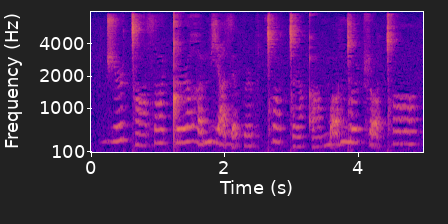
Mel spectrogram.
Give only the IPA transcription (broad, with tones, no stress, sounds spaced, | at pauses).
d͡ʒ ə˞˧˥ ǀ ɑ˩ sˤ ə˞˧ ǃ ə˞˧˥ ʁ ə̰˧˥ m ʑ ɑ̰˧ z ə̰˩˧ f ə˞˩˧ f ǀʰ ɔ˥ ǀ ə˞˩˧ qʼ ɑ˩˧ m ɔ̰˧˥ ŋ͡ǀ o˥ ʈ͡ʂ ɔ̰˥ ǀʰ ɔ˥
